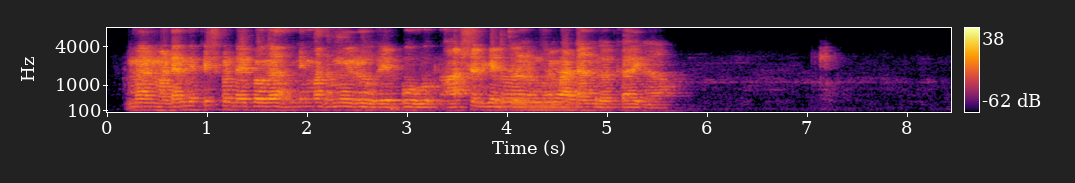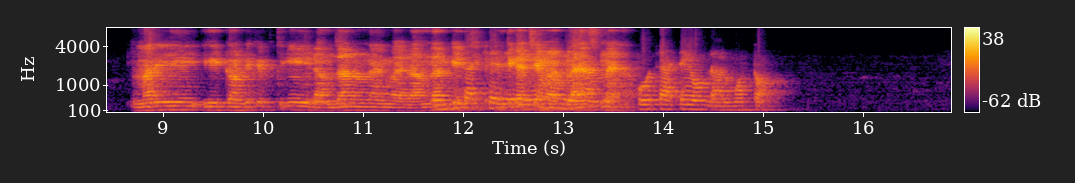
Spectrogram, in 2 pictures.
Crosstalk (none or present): present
